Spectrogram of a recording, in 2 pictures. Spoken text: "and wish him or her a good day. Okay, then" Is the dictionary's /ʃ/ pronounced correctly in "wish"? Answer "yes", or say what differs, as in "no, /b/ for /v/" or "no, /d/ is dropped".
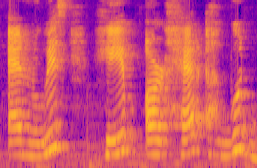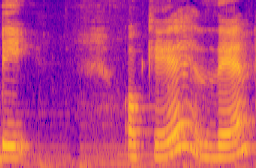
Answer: no, /s/ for /ʃ/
